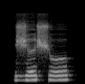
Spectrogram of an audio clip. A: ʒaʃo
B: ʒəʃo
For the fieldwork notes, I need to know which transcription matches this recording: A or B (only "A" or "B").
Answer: B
